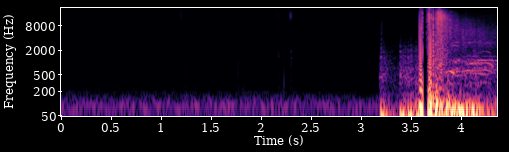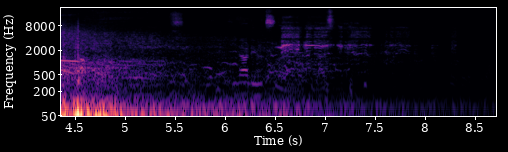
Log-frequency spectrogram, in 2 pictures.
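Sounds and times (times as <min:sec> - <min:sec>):
military attack: 0:03.2 - 0:07.3.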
